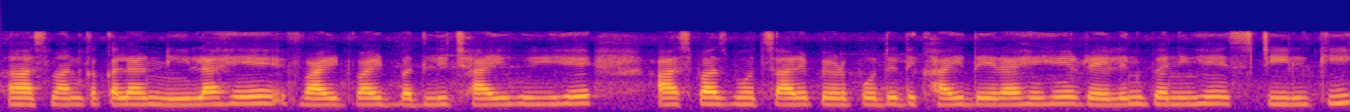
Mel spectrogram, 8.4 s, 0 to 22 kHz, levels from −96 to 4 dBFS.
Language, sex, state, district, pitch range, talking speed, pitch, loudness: Hindi, female, Chhattisgarh, Korba, 195-205 Hz, 170 wpm, 200 Hz, -17 LUFS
